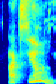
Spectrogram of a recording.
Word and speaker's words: acción: Did I pronounce it right? Axion. acción.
